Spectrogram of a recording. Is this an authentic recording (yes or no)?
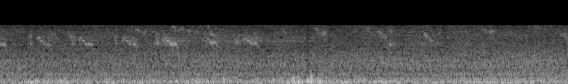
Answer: yes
